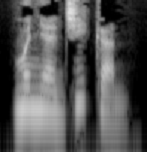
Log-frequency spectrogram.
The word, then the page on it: menyajikan: Indonesian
